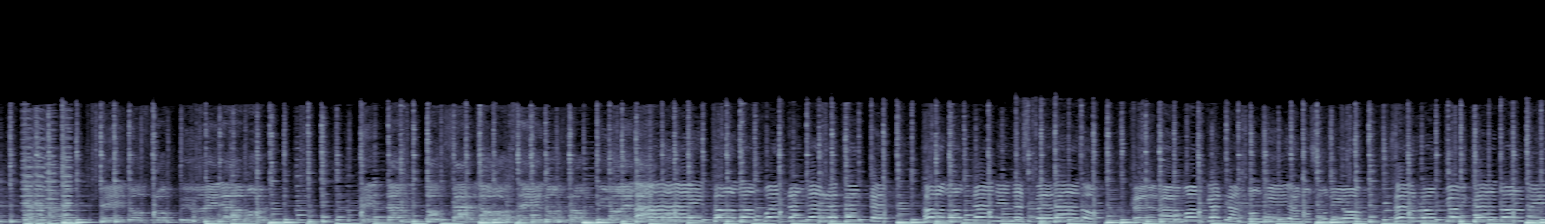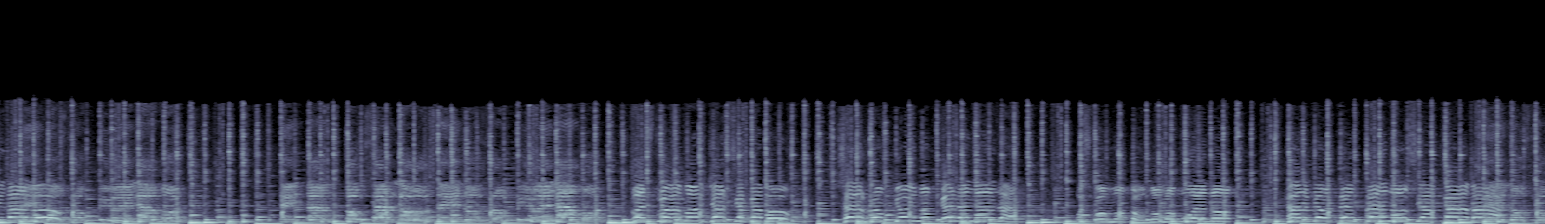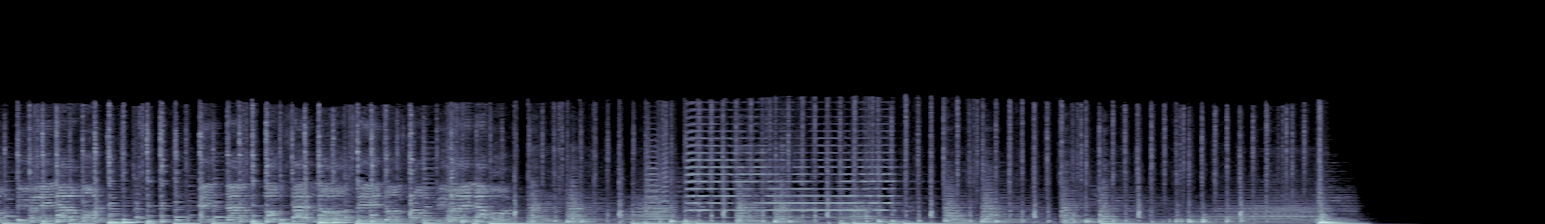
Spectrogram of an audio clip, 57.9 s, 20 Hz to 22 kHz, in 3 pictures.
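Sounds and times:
salsa band music: 0.0 - 55.8
bass line: 0.0 - 55.9.

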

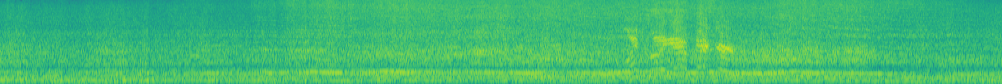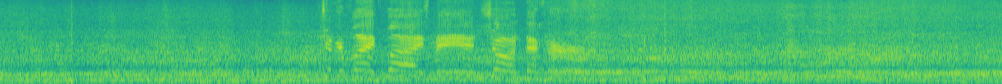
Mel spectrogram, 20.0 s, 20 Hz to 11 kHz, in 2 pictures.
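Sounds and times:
race car engines running: 0.0 - 20.0.

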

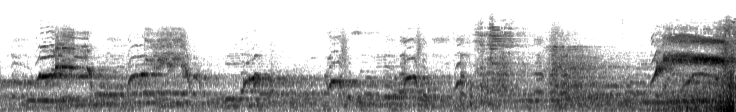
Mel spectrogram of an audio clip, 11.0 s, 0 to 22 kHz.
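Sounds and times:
high wavering whimper-like cry: 0.1 - 8.4.

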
